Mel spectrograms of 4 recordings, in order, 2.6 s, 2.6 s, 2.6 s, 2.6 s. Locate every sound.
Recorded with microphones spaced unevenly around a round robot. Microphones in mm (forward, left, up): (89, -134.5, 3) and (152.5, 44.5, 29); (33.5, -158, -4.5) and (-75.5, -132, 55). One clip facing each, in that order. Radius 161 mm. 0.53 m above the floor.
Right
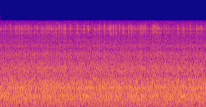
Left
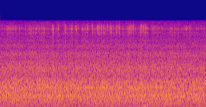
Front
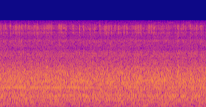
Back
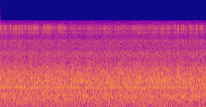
Only background noise.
